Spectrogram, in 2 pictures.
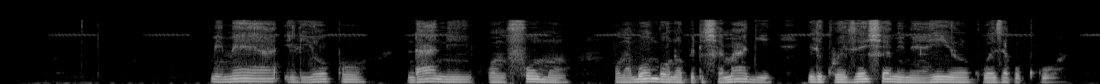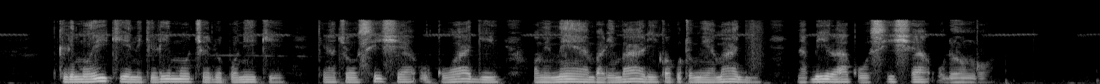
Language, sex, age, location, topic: Swahili, male, 25-35, Dar es Salaam, agriculture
